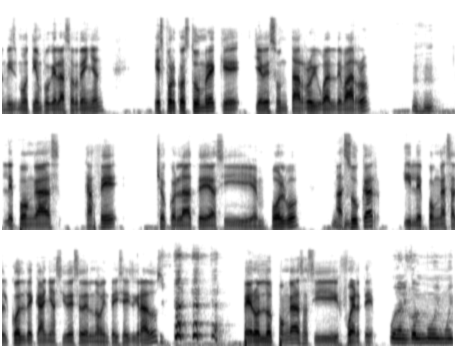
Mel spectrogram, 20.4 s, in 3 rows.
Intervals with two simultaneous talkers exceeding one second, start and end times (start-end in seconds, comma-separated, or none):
none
